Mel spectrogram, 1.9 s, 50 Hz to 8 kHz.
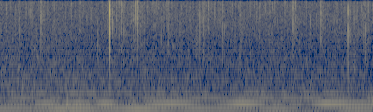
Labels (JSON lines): {"label": "biophony, midshipman", "recorder": "SoundTrap 500"}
